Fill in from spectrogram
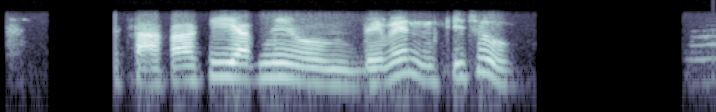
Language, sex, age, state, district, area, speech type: Bengali, male, 18-30, West Bengal, Birbhum, urban, conversation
